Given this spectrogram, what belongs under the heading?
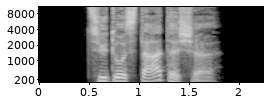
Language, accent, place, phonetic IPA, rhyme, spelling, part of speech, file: German, Germany, Berlin, [t͡sytoˈstaːtɪʃə], -aːtɪʃə, zytostatische, adjective, De-zytostatische.ogg
- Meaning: inflection of zytostatisch: 1. strong/mixed nominative/accusative feminine singular 2. strong nominative/accusative plural 3. weak nominative all-gender singular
